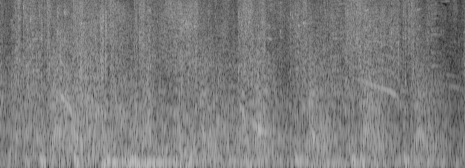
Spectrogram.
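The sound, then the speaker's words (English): Dense, continuous gunfire from the video game Medal of Honor, played on an Xbox, fills the scene: a loud chaotic barrage of rapid shots and bursts blending into a sustained roar of battle, with faint voices mixed in. “Well, that's the video game version anyway heard here on my buddy's Xbox in the battle epic Medal of Honor.”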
